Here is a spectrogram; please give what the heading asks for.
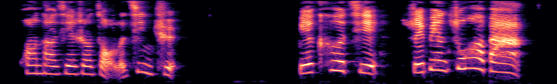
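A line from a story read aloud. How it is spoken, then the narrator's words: Shouting from upstairs. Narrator (Chinese): 一个声音在楼上大叫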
